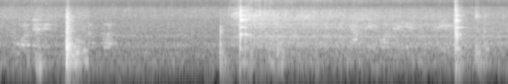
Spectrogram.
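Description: Vegetables dropped into frying masala in a pan, a faint sizzle with a few sharp clinks and scrapes of a spoon against the pan, quiet and close.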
